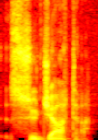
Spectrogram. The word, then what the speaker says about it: Sujata: important part of the story of the Buddha, Sujata. Am I pronouncing that Mhm.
